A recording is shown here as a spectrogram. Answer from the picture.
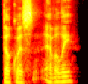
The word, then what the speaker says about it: Bilquis Evely: Bilquis Evely. There's no R in there, so I'm pretty sure that's how it's pronounced.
